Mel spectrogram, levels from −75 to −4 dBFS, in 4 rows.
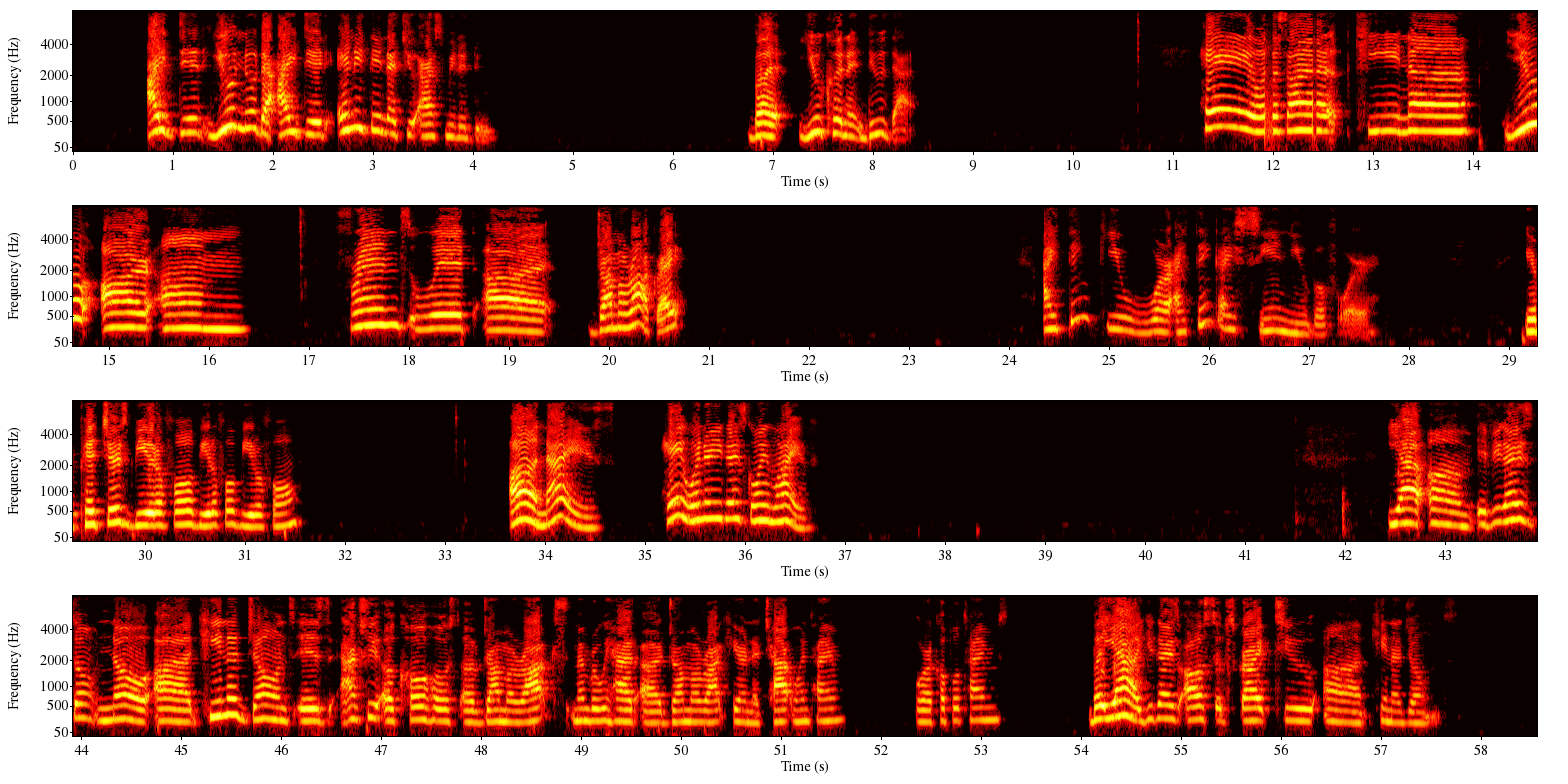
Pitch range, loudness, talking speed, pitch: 220-295 Hz, -22 LUFS, 100 wpm, 245 Hz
